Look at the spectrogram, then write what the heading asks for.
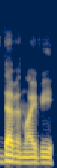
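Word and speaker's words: Devon Levi: since they have uh Devon or Devon Levy or Devin livey I don't know how to pronounce it yeah it's Devin livey so that's a a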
